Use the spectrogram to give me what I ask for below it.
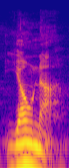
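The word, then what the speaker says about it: יוֹנָה: the biblical book jonah jonah in hebrew is pronounced yonah yonah is really less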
